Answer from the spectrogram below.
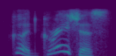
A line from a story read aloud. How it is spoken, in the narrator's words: the Scarecrow exclaimed at hearing this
